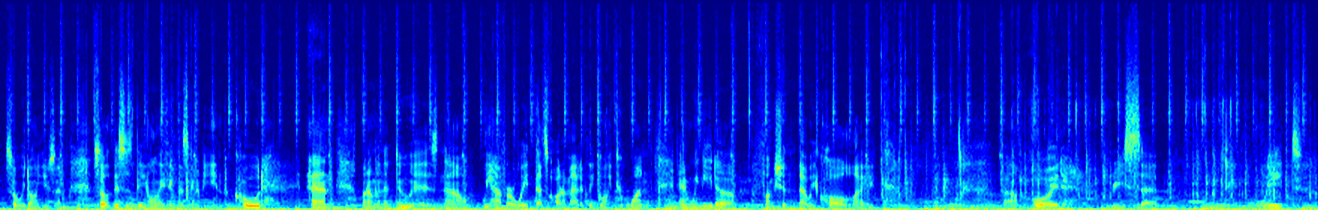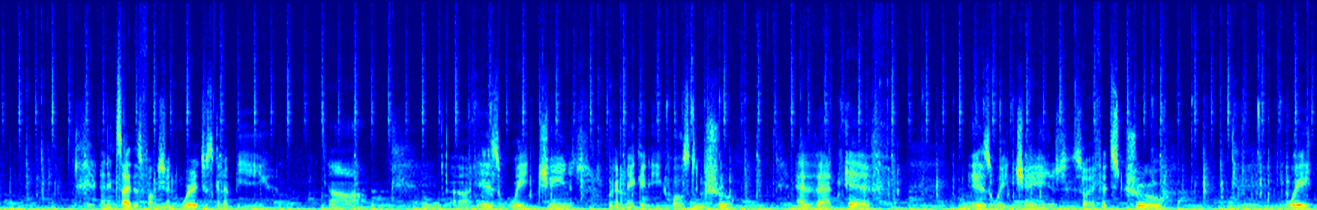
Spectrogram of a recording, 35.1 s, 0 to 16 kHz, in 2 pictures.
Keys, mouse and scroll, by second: 1.2 click, 1.7 click, 2.3 Return, 2.5 Return, 5.9 click, 6.5 click, 6.7 click, 8.0 click, 8.2 click, 11.0 click, 11.7 Return, 11.8 Return, 12.1 Return, 13.2-17.7 typing, 17.9 Return, 23.5-31.6 typing, 24.8 Return, 28.2 Return, 32.9-35.1 typing.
